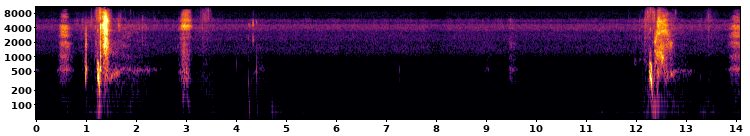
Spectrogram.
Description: nose was itchy (i think all the temperature changes is messing with it) but i was trying to stifle to not be too loud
